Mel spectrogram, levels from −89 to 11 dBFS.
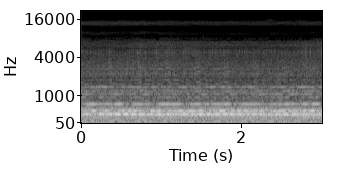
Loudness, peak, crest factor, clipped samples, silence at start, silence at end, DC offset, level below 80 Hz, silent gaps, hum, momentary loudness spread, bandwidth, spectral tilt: -13 LUFS; 0 dBFS; 12 dB; under 0.1%; 0 s; 0 s; under 0.1%; -34 dBFS; none; none; 2 LU; 6.8 kHz; -9 dB/octave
